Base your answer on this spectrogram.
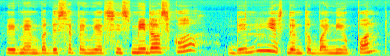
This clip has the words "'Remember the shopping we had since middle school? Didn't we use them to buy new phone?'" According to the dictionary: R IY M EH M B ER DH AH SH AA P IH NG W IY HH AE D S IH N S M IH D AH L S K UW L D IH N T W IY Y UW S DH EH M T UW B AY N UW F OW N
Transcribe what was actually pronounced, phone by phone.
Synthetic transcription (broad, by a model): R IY M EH M B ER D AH S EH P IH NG W IY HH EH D S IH N S M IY D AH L S K UW L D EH N W IY Y UW S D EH M T UW B AY N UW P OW N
